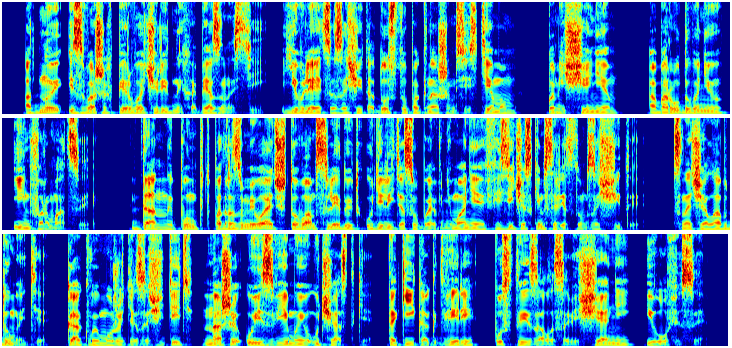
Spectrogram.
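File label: Russian elearning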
